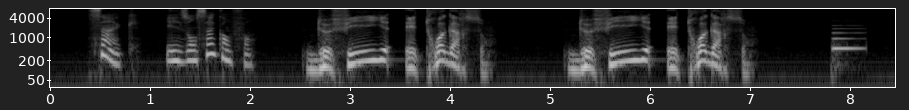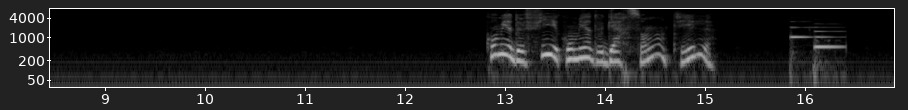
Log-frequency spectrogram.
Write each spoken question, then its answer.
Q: Combien de filles et combien de garçons ont-ils?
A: Ils ont deux filles et trois garçons.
